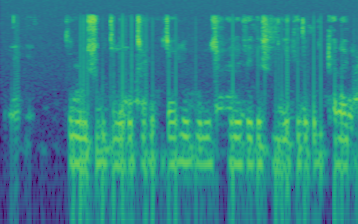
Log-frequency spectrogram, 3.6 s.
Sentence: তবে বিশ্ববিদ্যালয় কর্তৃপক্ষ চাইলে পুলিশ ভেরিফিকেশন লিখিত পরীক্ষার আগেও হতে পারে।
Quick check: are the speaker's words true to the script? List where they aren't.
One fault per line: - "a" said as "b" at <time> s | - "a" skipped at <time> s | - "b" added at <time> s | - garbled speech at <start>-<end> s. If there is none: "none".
- "আগেও হতে" skipped at 3.4 s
